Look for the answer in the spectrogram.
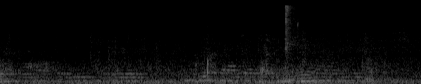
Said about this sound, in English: There you go. I hear the pages turning. I want you to look at the Bible. There we go.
